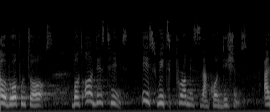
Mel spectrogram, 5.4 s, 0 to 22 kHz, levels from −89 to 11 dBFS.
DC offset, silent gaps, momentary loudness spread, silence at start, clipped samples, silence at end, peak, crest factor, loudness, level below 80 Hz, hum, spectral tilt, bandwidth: under 0.1%; none; 17 LU; 0 s; under 0.1%; 0 s; -22 dBFS; 20 dB; -42 LUFS; -90 dBFS; none; -5.5 dB/octave; 11.5 kHz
